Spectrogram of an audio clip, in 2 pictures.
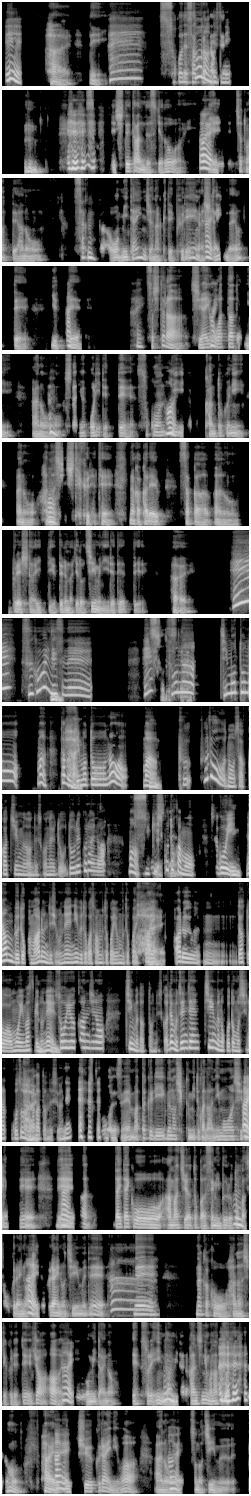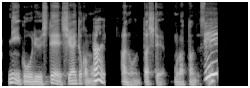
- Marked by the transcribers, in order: distorted speech; laugh; chuckle; "セミプロ" said as "セミブロ"; laugh
- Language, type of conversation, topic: Japanese, podcast, 旅先で現地の人と仲良くなった経験はありますか？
